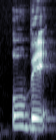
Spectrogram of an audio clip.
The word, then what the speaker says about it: Hobe: tous hein déjà et pour la prononciation ça s'appelle donc ob pour le petit clin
